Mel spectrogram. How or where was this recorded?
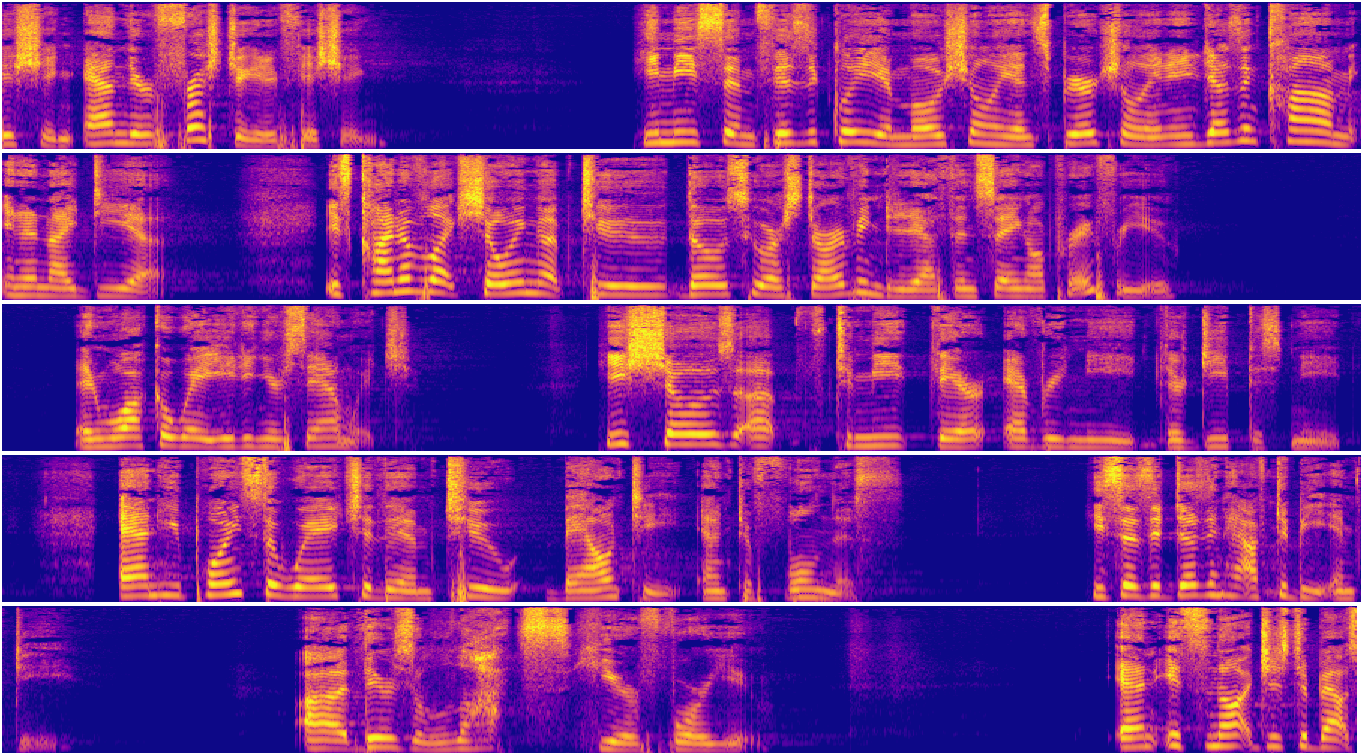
large echoing room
